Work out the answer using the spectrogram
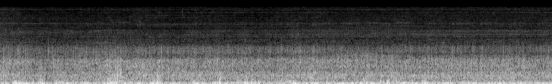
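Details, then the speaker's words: Norco Bigfoot VLT 1 electric fat bike with 4.8-inch tires: loud, deep, continuous gritty rumble rolling evenly, the normal noise of heavy fat tires. "the disadvantage with fat tires however are that the wheel and tire combination are quite heavy and it had a lot of weight to the bike they're also really noisy just listen to this"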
